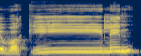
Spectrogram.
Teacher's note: وکیل کی یا ساکن سے پہلے حرف کے نیچے زیر ہے تو اب اسے لمبا کریں گے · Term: یا مدہ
